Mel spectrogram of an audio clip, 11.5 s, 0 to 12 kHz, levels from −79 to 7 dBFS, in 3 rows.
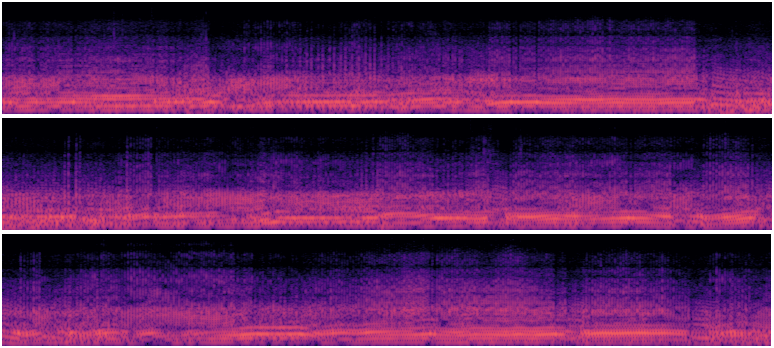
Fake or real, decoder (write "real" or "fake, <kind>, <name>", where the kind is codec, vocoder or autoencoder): real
